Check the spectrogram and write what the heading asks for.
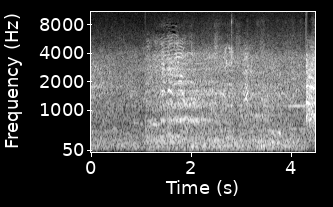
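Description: Football stadium ambience picked up by the pitch-side microphones: a steady din of distant voices and shouts during open play.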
